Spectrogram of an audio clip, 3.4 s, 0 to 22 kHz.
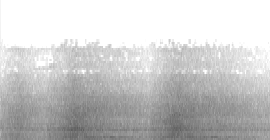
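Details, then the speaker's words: Vauxhall Corsa D diesel, low mileage (about 40k): two smooth throttle blips climbing and easing back with a coarse, clattery diesel note; owner feels it sounds nowhere near as nice as the other car; normal diesel revving. "but yeah if you listen to that just nowhere near I don't think as nice as that you have a little listen to"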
